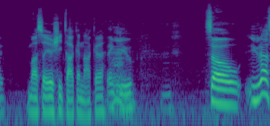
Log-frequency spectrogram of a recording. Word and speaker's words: Masayoshi Takanaka: And then there was another one Joey had mentioned that's a Japanese, I'm going to butcher the name. How do you say it? Masayoshi Takanaka.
